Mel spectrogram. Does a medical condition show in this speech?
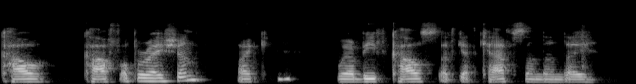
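No.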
